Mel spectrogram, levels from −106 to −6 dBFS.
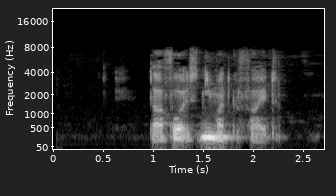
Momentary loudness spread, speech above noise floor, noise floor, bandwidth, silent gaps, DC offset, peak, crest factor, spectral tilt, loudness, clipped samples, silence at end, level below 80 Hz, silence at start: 20 LU; 50 dB; -77 dBFS; 7.6 kHz; none; under 0.1%; -12 dBFS; 18 dB; -5.5 dB/octave; -27 LUFS; under 0.1%; 0.5 s; -72 dBFS; 0.95 s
